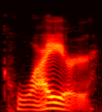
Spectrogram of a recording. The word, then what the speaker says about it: choir: one two and three all right that's correct choir choir choir it's an organized company of singers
